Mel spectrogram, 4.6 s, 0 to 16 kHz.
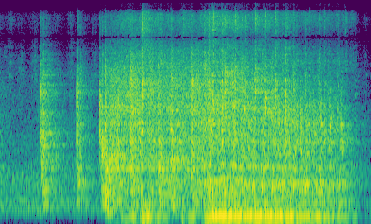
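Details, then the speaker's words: Seized, freed-up MerCruiser 3.0L marine engine, flooded and primed with gasoline: starter clunks then steady cranking without clean firing; owner notes a possible manifold leak, down on a cylinder, heavy blow-by, fuel pump not picking up fuel. "a lot of blow by and the fuel pump is not picking up any fuel"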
